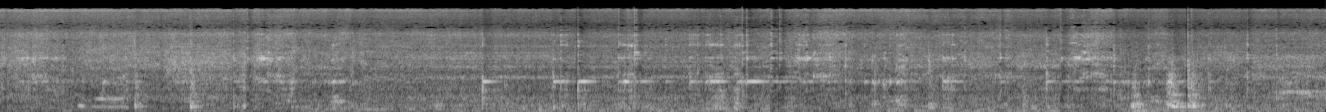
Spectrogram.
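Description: Minced mutton sizzling in hot oil in a pressure cooker as it is browned, while a metal slotted spoon stirs it, scraping and clinking against the metal pot.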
